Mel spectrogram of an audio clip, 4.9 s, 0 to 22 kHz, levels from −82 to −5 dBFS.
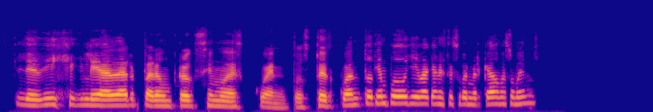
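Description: At 2.74 s the speech abruptly doubles in pace, and it stays that way to the end of the clip at 4.90 s. The pitch does not rise with it. This is a time-stretched section, running at 2.0 times the original speed. Software likely squeezed this part to fit a shorter length, dropping short slices of the sound to hold the pitch steady. The result sounds rushed.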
